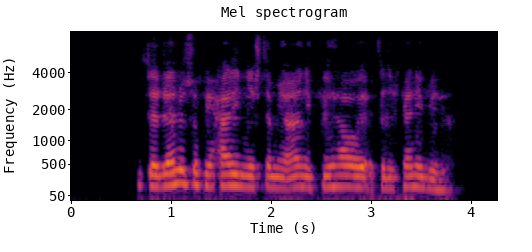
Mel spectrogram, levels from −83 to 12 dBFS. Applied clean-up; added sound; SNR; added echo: neural mask model Resemble Enhance denoiser.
